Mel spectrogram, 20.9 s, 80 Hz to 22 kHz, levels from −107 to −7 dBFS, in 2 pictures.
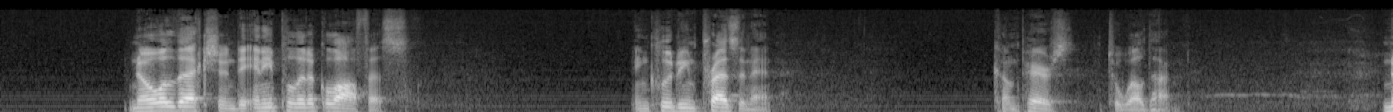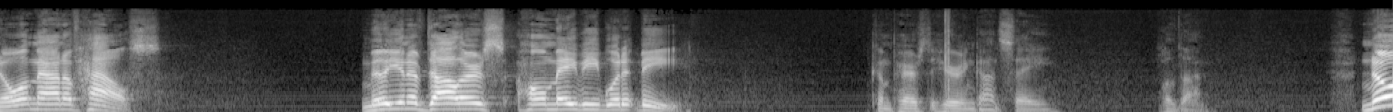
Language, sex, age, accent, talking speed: English, male, 40-59, American, 90 wpm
